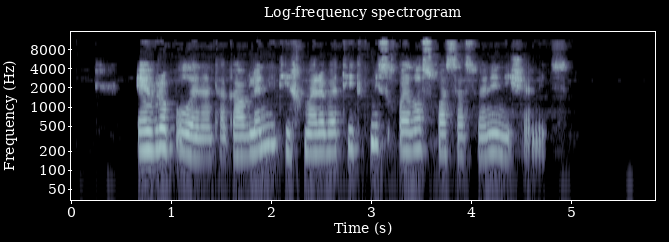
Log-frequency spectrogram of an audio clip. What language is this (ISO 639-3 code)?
kat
